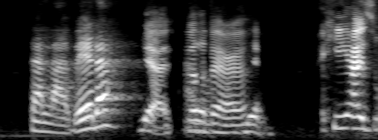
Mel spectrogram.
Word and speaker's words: Talavera: Talavera? Talavera.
